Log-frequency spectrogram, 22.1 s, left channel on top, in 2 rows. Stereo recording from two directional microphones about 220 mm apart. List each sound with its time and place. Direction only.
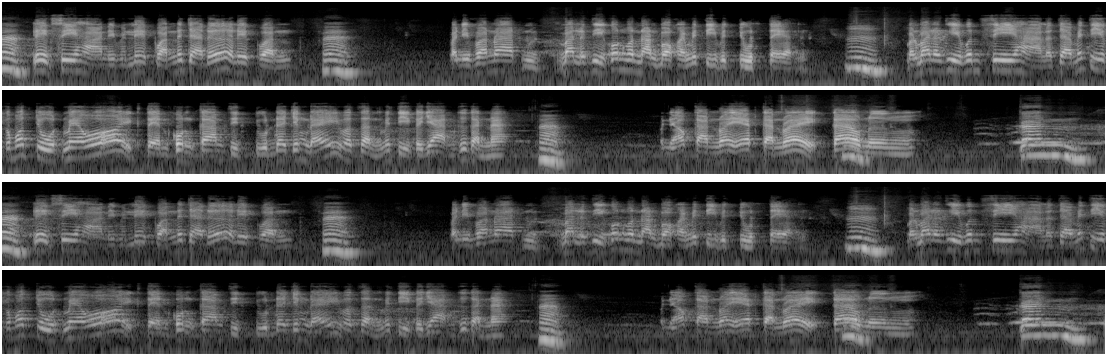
0.3 s a woman's voice: 50° left (ahead or behind)
3.2 s speech: 10° left (ahead or behind)
4.4 s a woman's voice: 50° left (ahead or behind)
8.4 s speech: 10° left (ahead or behind)
9.0 s a woman's voice: 50° left (ahead or behind)
16.4 s speech: centre (ahead or behind)
17.6 s a woman's voice: 50° left (ahead or behind)
21.2 s speech: 10° left (ahead or behind)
